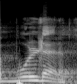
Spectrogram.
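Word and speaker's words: boulder: बी ओ यू एल डी ई आर। तो बी से हो गया दोस्तों ब। इस ओ यू का उच्चारण ओ की मात्रा। एल से आधा ल डी ई से ड आर से र लिखा। बोल्डर।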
